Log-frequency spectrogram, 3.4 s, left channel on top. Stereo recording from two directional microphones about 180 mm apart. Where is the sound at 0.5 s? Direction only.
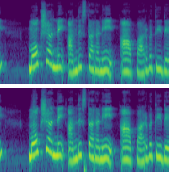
10° right (ahead or behind).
